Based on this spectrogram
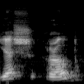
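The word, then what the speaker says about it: يشرب: So we say yashrab with a fatha, yadrus with a dhamma, and ya'arif with a kasra.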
